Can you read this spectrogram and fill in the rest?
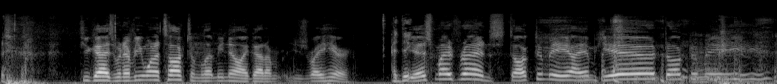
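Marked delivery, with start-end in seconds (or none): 4.0-7.6 cheesy, exaggerated Indian accent, pitched up. Speaker claims to channel Buddha for the others, cheesy Indian accent as Buddha. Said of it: "You just speak English with a cheesy Indian accent".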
